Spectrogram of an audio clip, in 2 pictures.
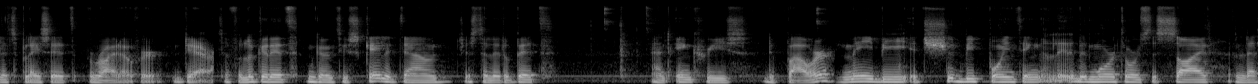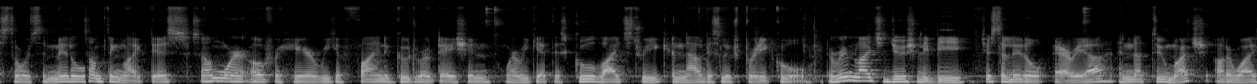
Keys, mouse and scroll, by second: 2.1 KP_0, 6.6 shift+click, 20.7 Left, 23.5 click.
